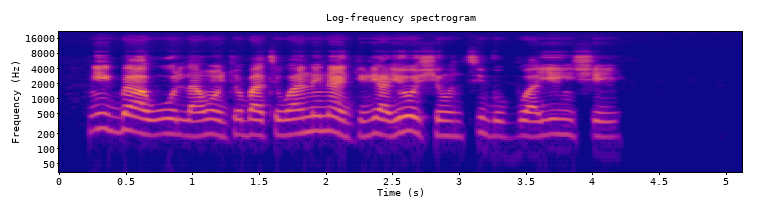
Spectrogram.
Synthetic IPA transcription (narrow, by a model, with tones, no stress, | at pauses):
nĩ˦ɡ͡ba˦˨wo˧˨la˨w̃ɔ̃˧i˨d͡ʒɔ˨˦ba˧ti˧wa˨˦nĩ˦nã˦i˨d͡ʒi˨˦ɾi˦a˦˨joː˦˨ʃe˧õ˧˦tĩ˦bo˧ɡ͡bo˧˦a˧je˦ñ̩˦ʃe˧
